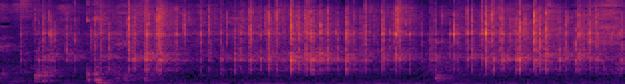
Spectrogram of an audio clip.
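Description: Faint music with a fast clicking percussion beat.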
